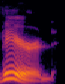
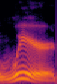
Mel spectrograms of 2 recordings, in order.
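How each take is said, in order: First: The word begins with a V sound. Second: The word begins with a W sound. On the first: "They pronounced it as a V" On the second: This is the modern pronunciation. "we say today weird with a W"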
